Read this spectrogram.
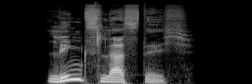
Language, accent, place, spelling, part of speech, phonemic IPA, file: German, Germany, Berlin, linkslastig, adjective, /ˈlɪŋksˌlastɪç/, De-linkslastig.ogg
- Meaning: left-wing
